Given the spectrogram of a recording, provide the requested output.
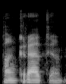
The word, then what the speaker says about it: pankration: It's pronounced Pankration. It's supposed to be 4 syllables.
